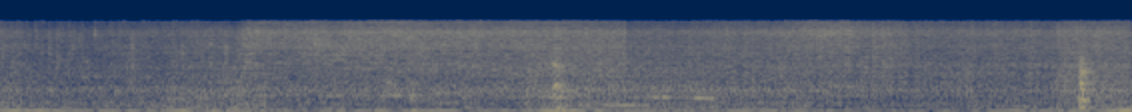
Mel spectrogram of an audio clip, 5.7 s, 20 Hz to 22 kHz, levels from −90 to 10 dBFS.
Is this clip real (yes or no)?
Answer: no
